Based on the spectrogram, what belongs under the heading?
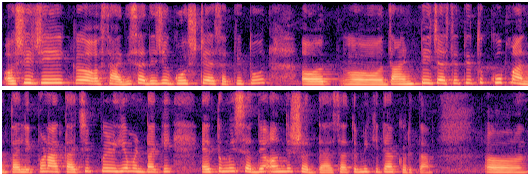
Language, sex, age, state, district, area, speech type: Goan Konkani, female, 18-30, Goa, Quepem, rural, spontaneous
